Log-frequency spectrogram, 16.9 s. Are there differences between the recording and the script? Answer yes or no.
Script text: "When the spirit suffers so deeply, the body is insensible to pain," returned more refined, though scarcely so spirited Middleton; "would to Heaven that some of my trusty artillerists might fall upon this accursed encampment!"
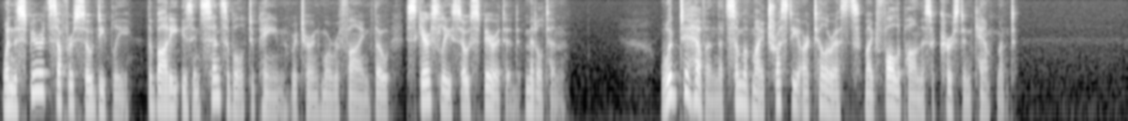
no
